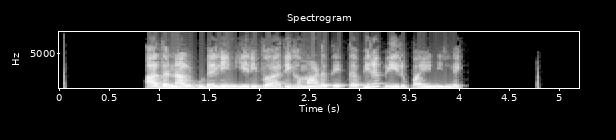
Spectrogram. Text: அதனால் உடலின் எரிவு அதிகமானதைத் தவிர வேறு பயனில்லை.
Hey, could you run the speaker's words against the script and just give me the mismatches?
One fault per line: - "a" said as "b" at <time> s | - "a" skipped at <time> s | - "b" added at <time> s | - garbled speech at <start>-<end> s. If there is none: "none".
none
